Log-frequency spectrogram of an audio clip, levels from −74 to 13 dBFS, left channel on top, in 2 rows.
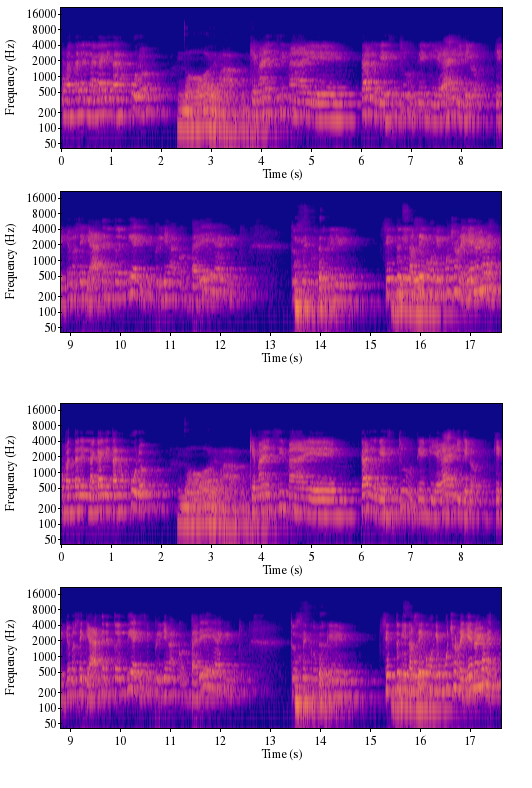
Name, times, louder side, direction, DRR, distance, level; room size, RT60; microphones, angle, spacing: voice 1, 0.0-1.7 3.8-5.7 6.0-8.3 8.7-13.1 13.4-14.6 15.2-17.4, right 2 dB, 75° right, 2 dB, 0.4 m, -26 dB
voice 2, 2.3-3.7 13.5-13.7 14.0-14.1 15.4-16.0, left 1 dB, 25° left, 1 dB, 0.3 m, -25 dB
5.2 x 2.0 x 2.8 m, 1.5 s
head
